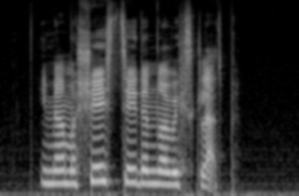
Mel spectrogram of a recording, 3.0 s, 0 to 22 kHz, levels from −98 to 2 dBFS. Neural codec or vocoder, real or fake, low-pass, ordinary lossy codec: none; real; none; none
